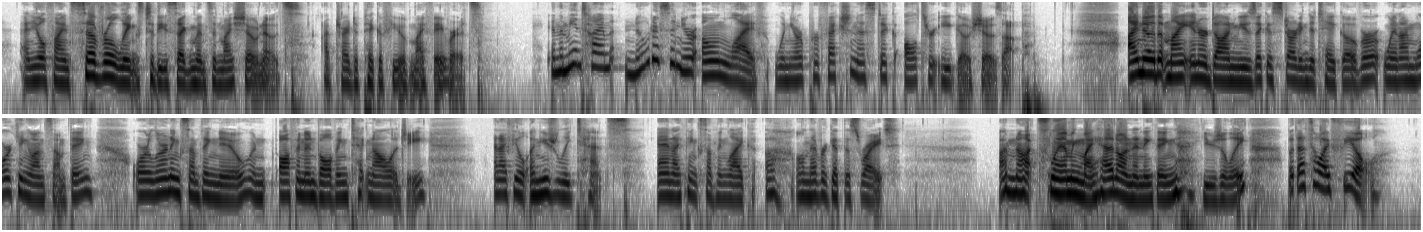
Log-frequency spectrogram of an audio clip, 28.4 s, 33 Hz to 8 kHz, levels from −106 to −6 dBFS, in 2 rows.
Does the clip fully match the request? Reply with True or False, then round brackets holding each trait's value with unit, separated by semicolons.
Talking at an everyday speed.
True (190 wpm)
